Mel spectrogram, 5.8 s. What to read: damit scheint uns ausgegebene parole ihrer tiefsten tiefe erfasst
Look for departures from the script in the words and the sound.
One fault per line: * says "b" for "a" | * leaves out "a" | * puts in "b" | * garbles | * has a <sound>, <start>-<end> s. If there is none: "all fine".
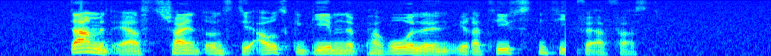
* puts in "erst"
* puts in "die"
* puts in "in"
* has a dropout, 4.2-4.3 s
